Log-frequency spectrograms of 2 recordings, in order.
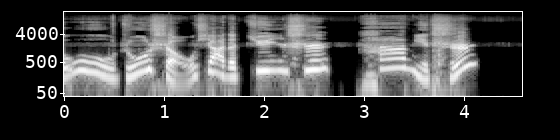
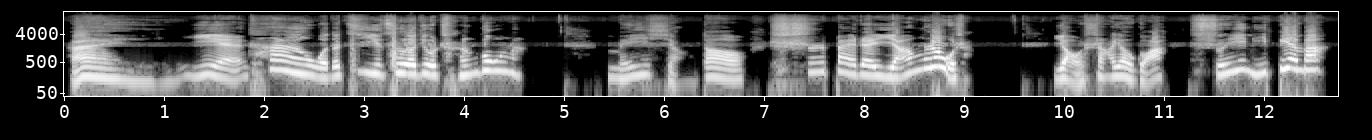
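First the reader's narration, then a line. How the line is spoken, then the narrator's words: Long sigh. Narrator (Chinese): 哈密迟长叹一声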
